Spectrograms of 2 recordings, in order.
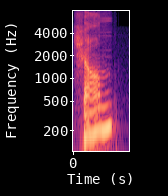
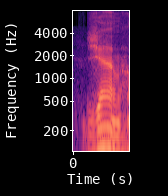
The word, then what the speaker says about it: Can: is it Chan? Is that how we pronounce him? – Jan, I believe. – Jan, okay. – But there was a debate about this. – Bridge, in Bridge. – Yeah, even our Turkish speakers didn't agree on how you pronounce it. But right, okay. – It's not Can, anyway.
